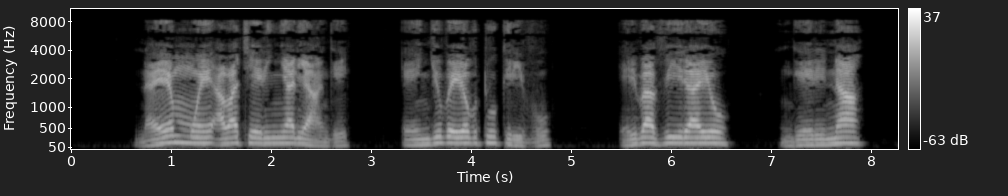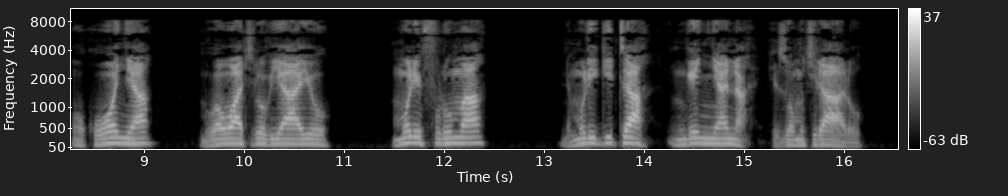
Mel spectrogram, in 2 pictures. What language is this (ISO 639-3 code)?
lug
